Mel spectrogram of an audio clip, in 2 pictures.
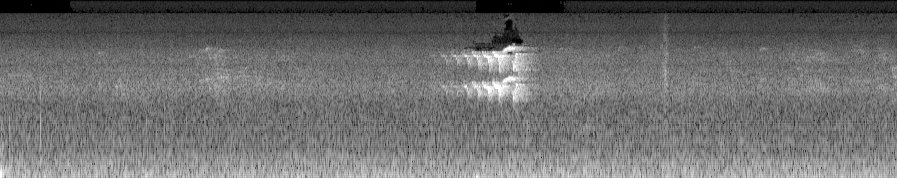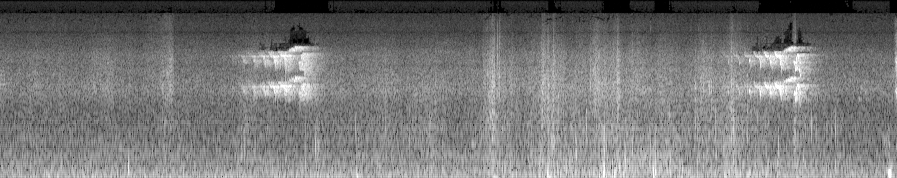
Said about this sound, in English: Here's our black-capped chickadee. I think there's also a young one here too.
